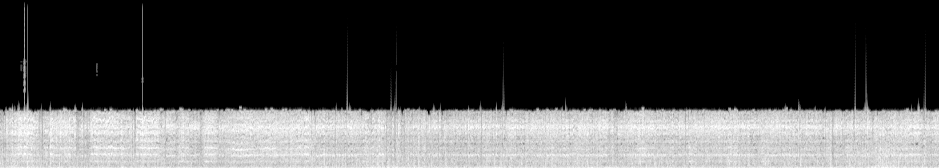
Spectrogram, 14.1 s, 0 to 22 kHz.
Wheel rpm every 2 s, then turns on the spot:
240, 230, 240, 230, 230, 230, 230.
none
